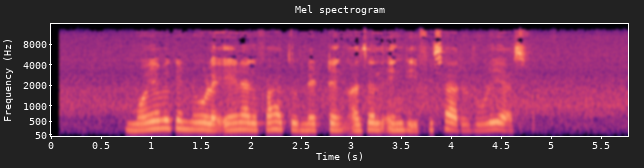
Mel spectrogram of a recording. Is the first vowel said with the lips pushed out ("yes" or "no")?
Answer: yes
